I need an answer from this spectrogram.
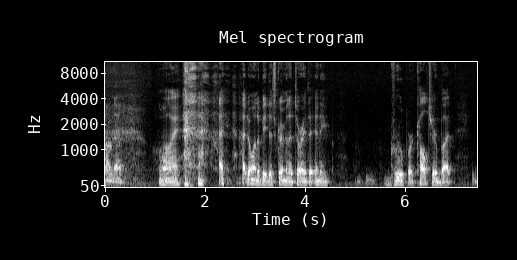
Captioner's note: chuckles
